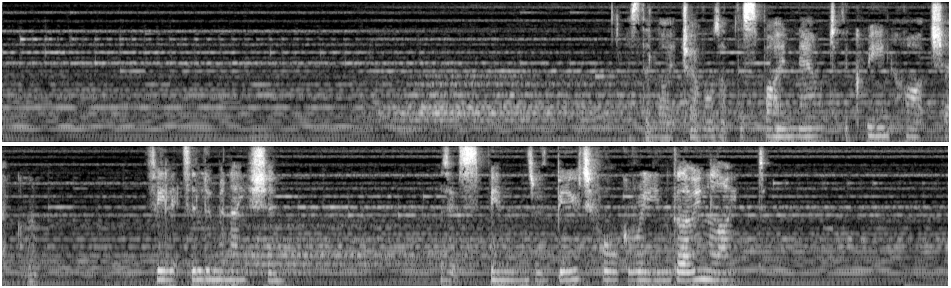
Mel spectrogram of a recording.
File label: Chakra Awareness Meditation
